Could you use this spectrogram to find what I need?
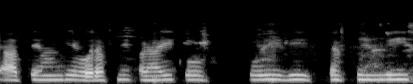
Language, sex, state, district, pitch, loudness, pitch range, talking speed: Hindi, female, Bihar, Jahanabad, 215 Hz, -17 LUFS, 205-220 Hz, 145 wpm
